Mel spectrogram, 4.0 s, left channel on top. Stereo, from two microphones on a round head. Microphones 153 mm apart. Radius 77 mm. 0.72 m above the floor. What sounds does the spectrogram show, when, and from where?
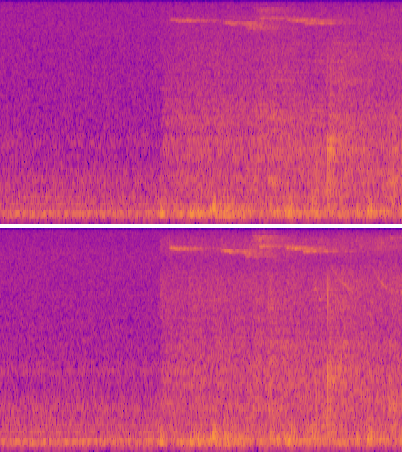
1.6 s a bird: 65° right (ahead or behind), 4.5 m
